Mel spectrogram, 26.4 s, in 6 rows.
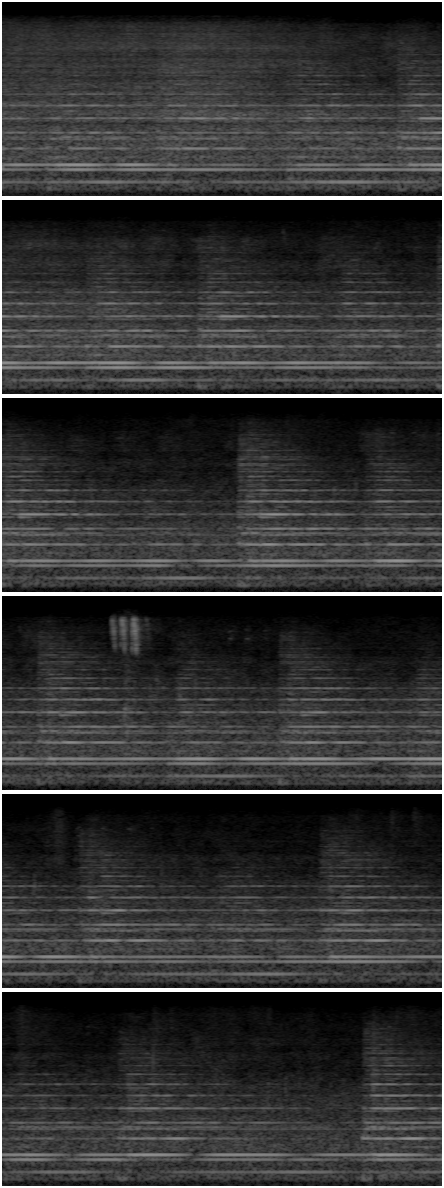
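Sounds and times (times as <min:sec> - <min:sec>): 
bells ringing: 0:00.0 - 0:26.3.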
